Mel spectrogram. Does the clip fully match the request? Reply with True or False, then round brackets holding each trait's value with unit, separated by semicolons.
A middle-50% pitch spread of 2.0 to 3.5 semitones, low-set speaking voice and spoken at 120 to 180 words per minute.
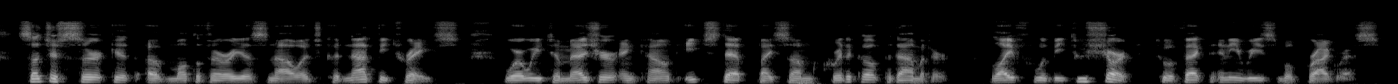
True (2.6 semitones; 95 Hz; 135 wpm)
